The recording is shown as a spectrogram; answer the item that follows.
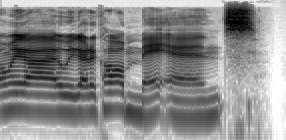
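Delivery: put-on full valley-girl speech. Explaining how friends teased her speech in college: valley girl voice. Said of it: "I sound like a valley girl".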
